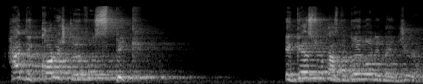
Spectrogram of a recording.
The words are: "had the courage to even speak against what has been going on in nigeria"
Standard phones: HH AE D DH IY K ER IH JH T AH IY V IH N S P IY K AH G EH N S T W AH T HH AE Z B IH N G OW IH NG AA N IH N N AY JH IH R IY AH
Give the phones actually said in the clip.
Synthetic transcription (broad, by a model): HH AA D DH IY K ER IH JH T AH IY V IH N S P IY K AH G EH N S T W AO T HH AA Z B IH N G OW IH NG AA N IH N N AY JH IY R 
